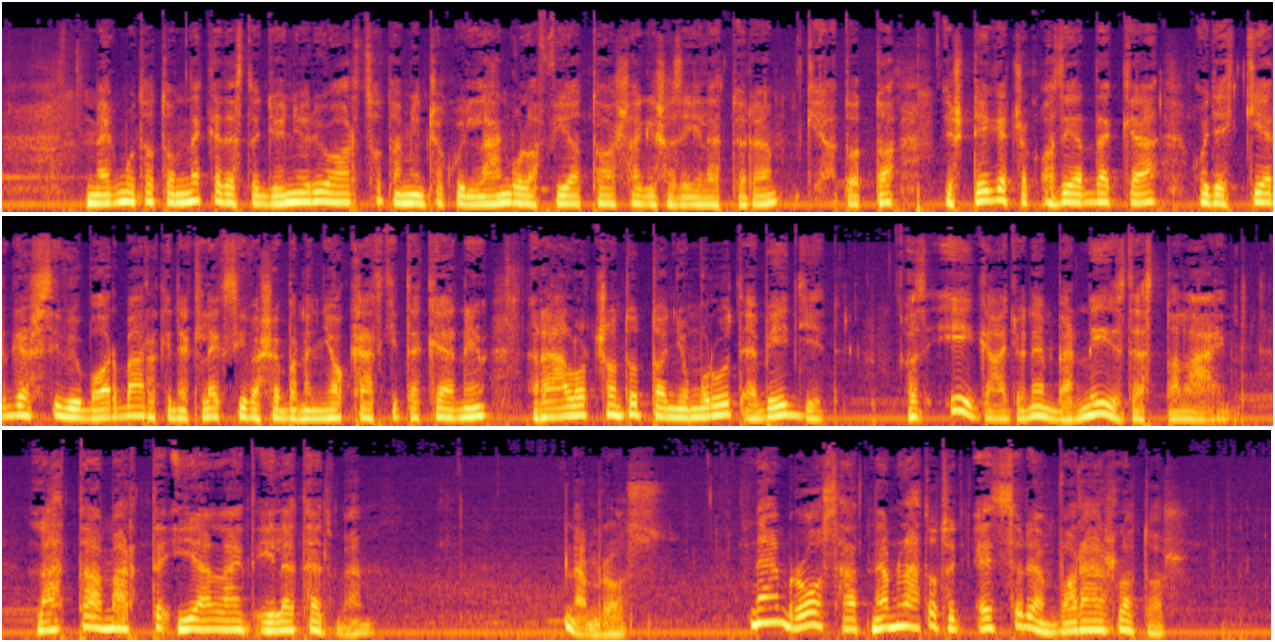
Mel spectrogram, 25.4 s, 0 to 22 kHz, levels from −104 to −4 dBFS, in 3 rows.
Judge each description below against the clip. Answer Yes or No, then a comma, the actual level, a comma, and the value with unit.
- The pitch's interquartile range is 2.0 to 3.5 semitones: No, average, 4.9 semitones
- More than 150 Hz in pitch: No, low, 120 Hz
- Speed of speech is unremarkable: Yes, average, 135 wpm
